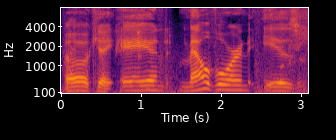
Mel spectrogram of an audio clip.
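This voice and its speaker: A man acting as game master, narrating the action in a casual, halting, conversational way. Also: fairly high pitch, slight background noise.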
